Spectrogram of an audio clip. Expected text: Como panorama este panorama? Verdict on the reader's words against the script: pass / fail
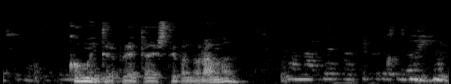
fail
